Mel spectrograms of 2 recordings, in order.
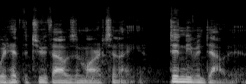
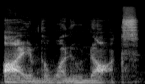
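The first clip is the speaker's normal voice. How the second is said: Heisenberg; 2 semitones lower than usual. Retold or imitated. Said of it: "do my best, uh, Heisenberg impression".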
